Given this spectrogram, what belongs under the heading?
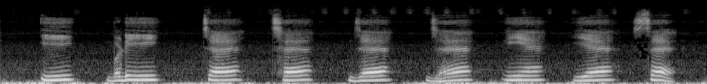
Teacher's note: इनका उच्चारण स्थान है तालु। और ध्वनि का नाम हो जाएगा तालव्य।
